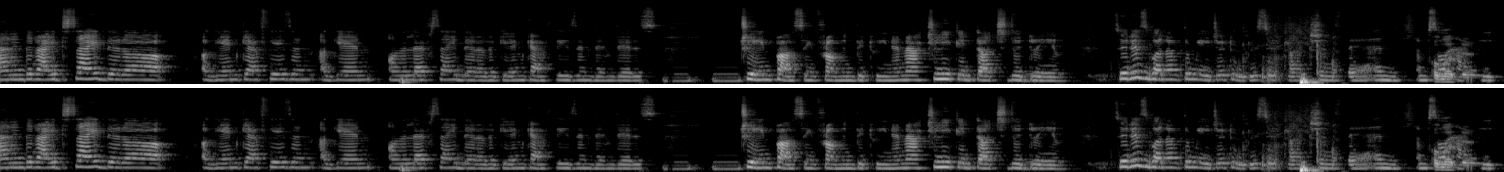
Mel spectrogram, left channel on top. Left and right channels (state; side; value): identical; both; correlation 1.00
